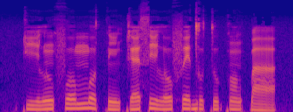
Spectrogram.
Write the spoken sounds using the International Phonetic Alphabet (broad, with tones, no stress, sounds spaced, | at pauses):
k i˨ l ũ˧ f o˦ m o˦˨ t ĩ˨ k ɛ˨˦ s i˦˨ l o˨˦ f e˦ d u˦˨ t u˨˦ k ɔ̃˧ k͡p a˨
